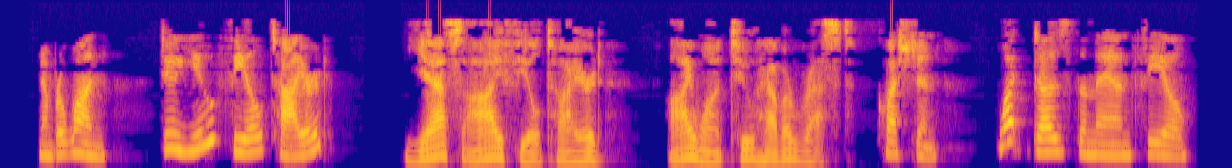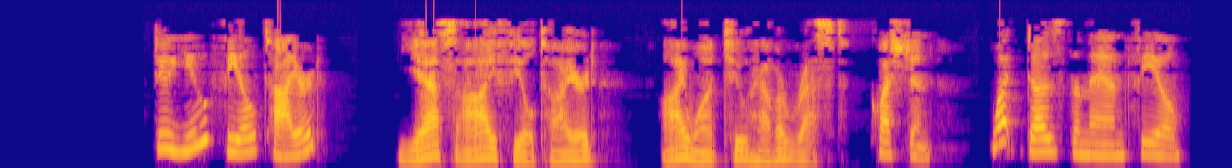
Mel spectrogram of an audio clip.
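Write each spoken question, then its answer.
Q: Question, what does the man feel?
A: Tired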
